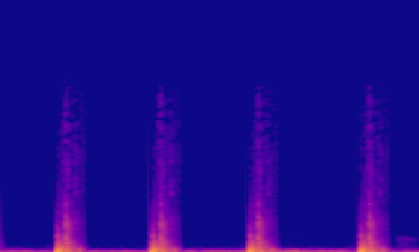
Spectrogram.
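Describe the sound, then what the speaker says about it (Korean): Footstep sound effect for a Korean horror radio story set in a large, dark landowner's house at night: four heavy, evenly spaced thuds about a second apart over a low, droning ambient hum, with no voices. "하고 발소리가 들렸습니다."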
